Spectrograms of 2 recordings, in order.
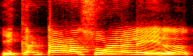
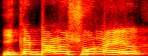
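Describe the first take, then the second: First: The second word is pronounced clearly and fully. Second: The second word is slurred and shortened. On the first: This is the intended correct reading. The speaker calls it right. "அப்படிங்கிறதுக்காக தான்" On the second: Someone else read it this way. The speaker calls it wrong. "அப்படின்னு சொல்லி படிச்சுக்கிட்டு இருக்கிறாரு"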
